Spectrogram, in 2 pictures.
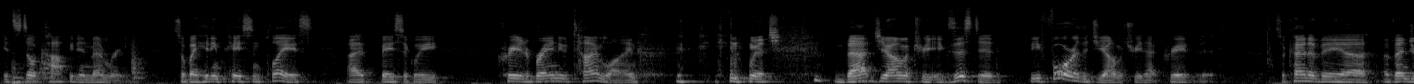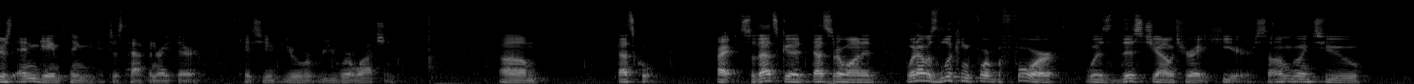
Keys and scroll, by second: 25.4 space.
